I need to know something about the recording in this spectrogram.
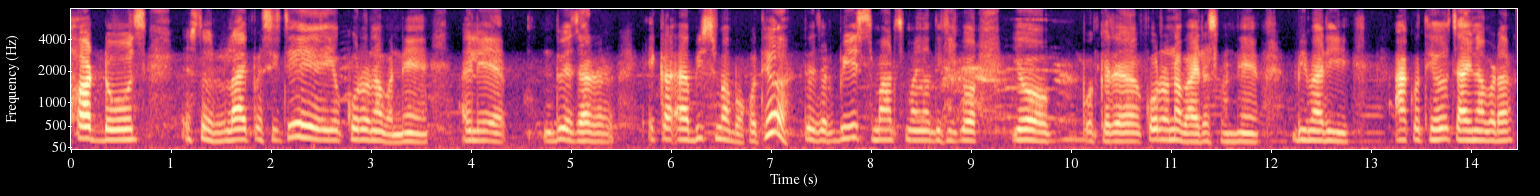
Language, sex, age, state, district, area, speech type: Nepali, female, 45-60, West Bengal, Alipurduar, rural, spontaneous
